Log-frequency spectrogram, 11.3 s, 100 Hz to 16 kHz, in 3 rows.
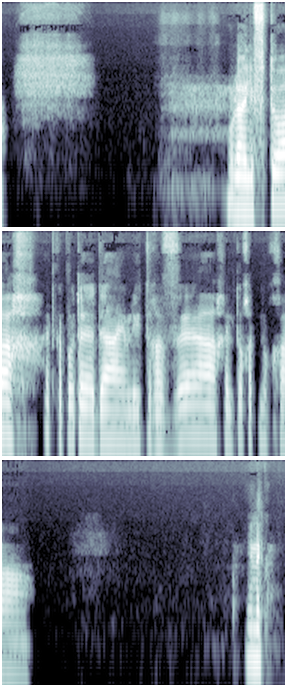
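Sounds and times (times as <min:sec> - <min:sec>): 
deep inhale during guided relaxation practice: 0:00.2 - 0:01.3, 0:02.1 - 0:03.0
speech: 0:03.0 - 0:08.0, 0:10.8 - 0:11.2.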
